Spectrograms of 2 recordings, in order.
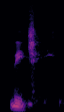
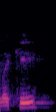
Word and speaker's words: Lichy: Sometimes they get Licky, which is for another time, but it's Lichy. You pronounced it correctly. It's Lichy.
